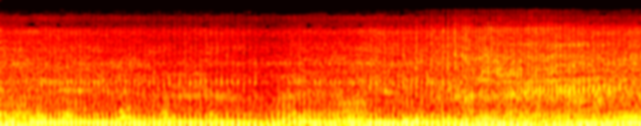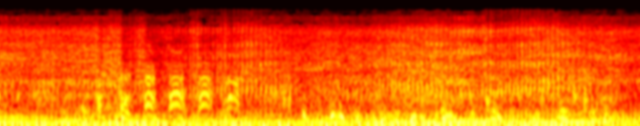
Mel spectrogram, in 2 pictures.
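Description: Small single-cylinder Honda pit bike engines: one running steadily close by, with another bike's engine revving up and down as it is spun in doughnuts.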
